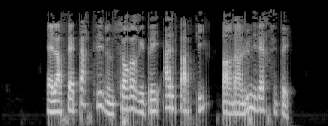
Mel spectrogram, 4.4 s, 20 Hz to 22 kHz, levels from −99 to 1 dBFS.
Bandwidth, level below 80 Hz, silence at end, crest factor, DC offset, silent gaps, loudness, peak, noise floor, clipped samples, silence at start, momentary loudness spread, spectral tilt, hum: 16.5 kHz; -54 dBFS; 0.5 s; 20 dB; under 0.1%; none; -17 LUFS; 0 dBFS; -83 dBFS; under 0.1%; 0.65 s; 10 LU; -1.5 dB/octave; none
